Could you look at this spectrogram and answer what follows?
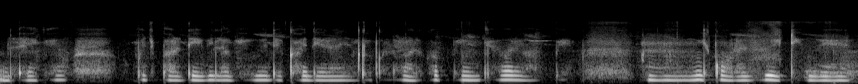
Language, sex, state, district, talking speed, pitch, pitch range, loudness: Hindi, female, Bihar, Bhagalpur, 175 wpm, 195 Hz, 190-205 Hz, -23 LUFS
